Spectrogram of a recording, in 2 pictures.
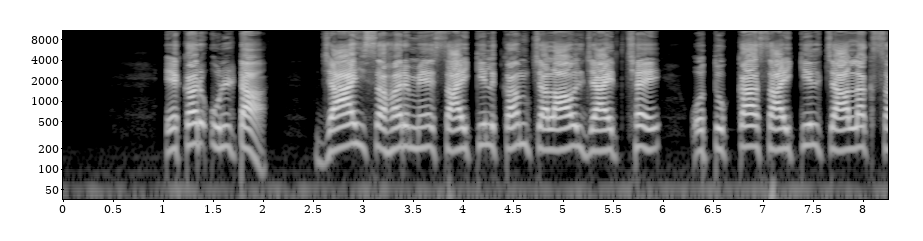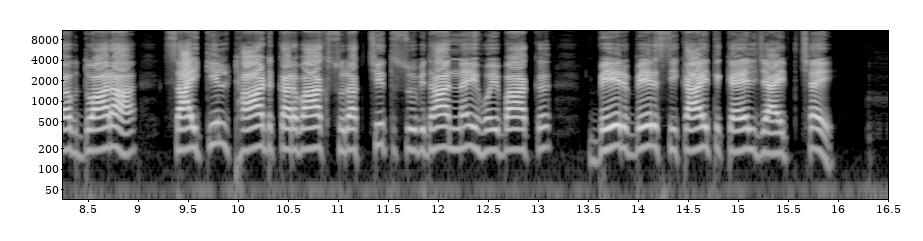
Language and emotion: Maithili, neutral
